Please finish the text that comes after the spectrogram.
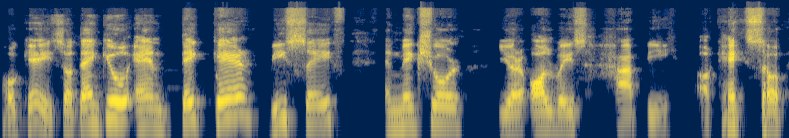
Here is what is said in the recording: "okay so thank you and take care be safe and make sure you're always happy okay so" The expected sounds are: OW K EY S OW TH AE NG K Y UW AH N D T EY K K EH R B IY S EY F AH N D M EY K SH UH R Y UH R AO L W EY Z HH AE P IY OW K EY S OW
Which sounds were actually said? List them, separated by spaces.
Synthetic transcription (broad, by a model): OW K EY S OW T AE NG K Y UW AH N D T EY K K EH R B IY S EY F AH N D M EY K SH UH R Y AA R AO L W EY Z HH AE P IY OW K EY S OW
